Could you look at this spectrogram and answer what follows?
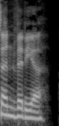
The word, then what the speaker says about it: Nvidia: It's Nvidia.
